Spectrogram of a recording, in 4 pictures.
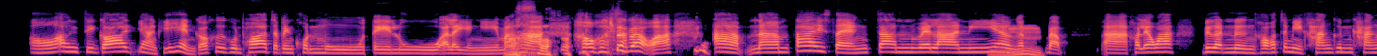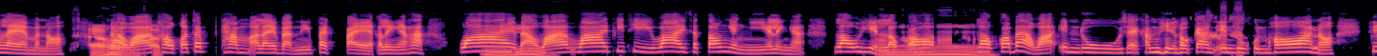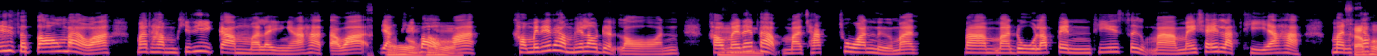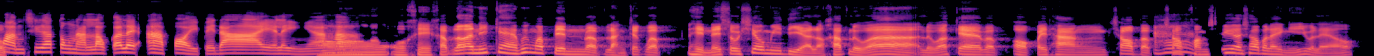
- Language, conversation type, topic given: Thai, podcast, เรื่องเล่าบนโซเชียลมีเดียส่งผลต่อความเชื่อของผู้คนอย่างไร?
- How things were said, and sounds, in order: laughing while speaking: "อ๋อ"; laughing while speaking: "เขาก็จะแบบ"; chuckle; chuckle; other background noise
